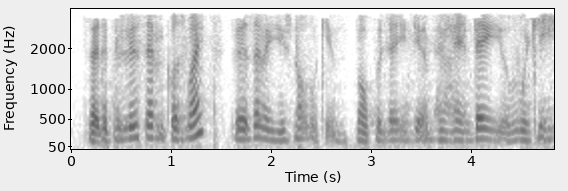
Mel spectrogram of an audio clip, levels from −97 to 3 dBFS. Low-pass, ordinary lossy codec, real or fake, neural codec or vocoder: 3.6 kHz; MP3, 32 kbps; fake; codec, 24 kHz, 0.9 kbps, WavTokenizer, small release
